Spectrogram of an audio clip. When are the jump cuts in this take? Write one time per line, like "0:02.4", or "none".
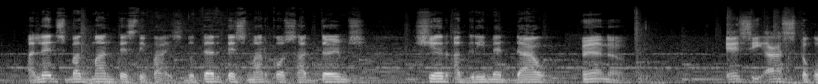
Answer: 0:05.7

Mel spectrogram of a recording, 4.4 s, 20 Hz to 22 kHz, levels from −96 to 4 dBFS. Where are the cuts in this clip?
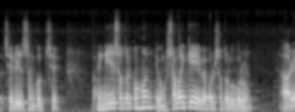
0:01.4

